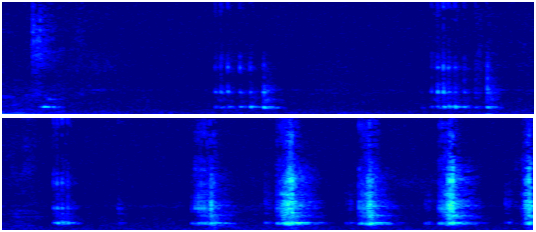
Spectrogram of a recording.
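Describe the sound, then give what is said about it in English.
Rhythmic scratchy grinding, like a pencil being sharpened: short rasping strokes, sparse at first, then quicker and louder toward the end, with no talking. “Sounds like you're sharpening a pencil.”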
